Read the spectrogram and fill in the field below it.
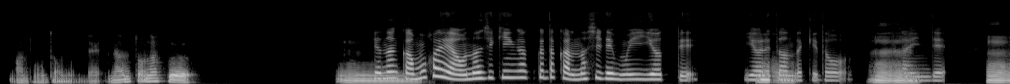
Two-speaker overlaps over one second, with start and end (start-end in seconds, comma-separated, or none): none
